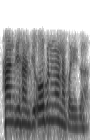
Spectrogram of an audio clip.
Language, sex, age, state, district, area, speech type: Punjabi, female, 18-30, Punjab, Faridkot, urban, conversation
